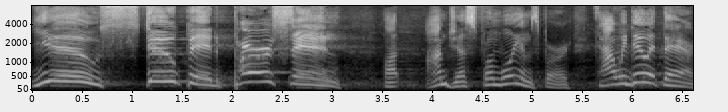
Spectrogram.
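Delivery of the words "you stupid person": mock vigorous, angry, high, rough shout. Retelling what a van driver shouted at them in the crosswalk, retelling a vigorous yell. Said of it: "he shouts with quite a vigorous yell".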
